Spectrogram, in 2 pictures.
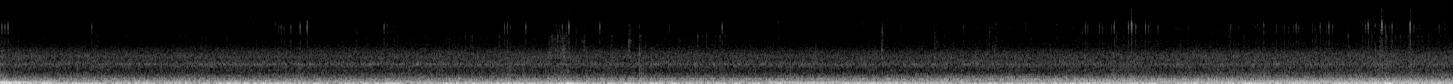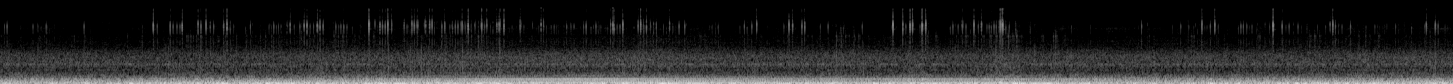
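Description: Car engine running steadily while driving, heard from inside the cabin as a low drone with road noise; the engine note shifts about eight seconds in. An intermittent crackly hiss comes and goes in the second half.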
